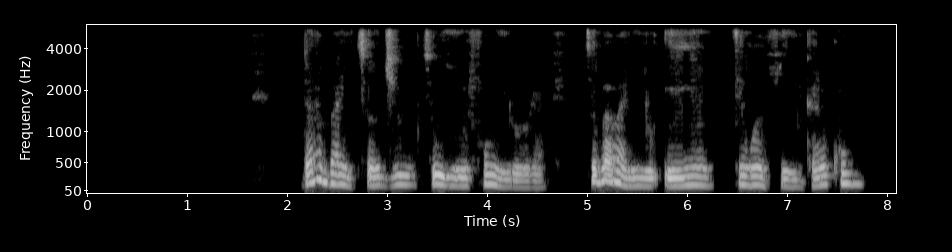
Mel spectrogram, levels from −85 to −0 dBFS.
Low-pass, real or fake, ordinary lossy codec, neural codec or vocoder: 5.4 kHz; fake; none; vocoder, 44.1 kHz, 128 mel bands every 512 samples, BigVGAN v2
